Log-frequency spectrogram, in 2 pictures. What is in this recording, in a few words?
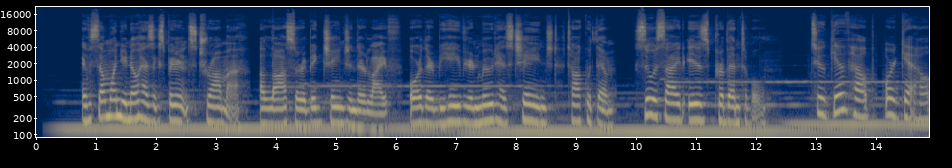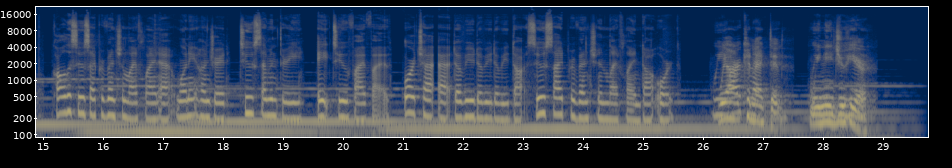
Radio PSA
